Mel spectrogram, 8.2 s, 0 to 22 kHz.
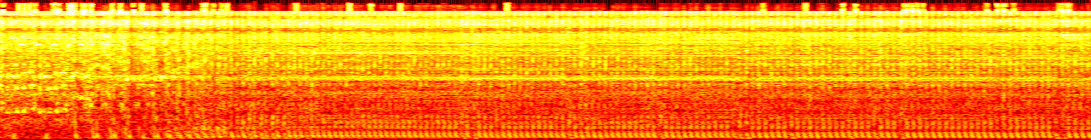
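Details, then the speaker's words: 1997 Murray 30575X31A lawnmower single-cylinder engine, just un-seized and reassembled with two broken head bolts missing and cooling shroud off: catches quickly and settles into a steady, even thrum with no misses or knocks, normal running. "runs like a dream"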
